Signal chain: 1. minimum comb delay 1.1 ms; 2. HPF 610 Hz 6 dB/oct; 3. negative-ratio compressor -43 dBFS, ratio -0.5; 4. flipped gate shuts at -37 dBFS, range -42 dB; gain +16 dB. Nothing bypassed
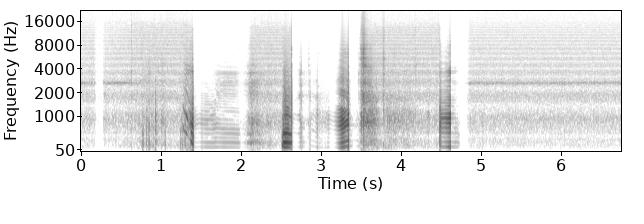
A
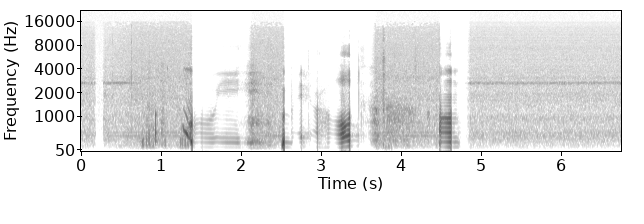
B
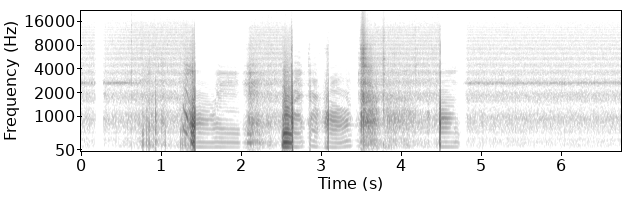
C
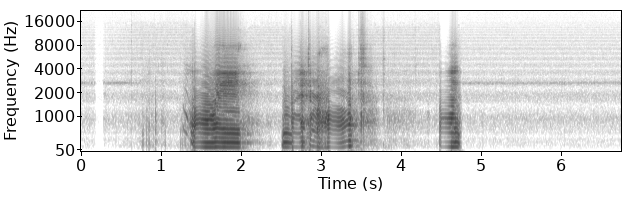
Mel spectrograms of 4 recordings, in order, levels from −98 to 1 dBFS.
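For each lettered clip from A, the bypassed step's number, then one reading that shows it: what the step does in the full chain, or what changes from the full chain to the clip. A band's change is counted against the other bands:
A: 1, 500 Hz band +3.5 dB; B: 3, crest factor change +6.0 dB; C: 4, momentary loudness spread change -4 LU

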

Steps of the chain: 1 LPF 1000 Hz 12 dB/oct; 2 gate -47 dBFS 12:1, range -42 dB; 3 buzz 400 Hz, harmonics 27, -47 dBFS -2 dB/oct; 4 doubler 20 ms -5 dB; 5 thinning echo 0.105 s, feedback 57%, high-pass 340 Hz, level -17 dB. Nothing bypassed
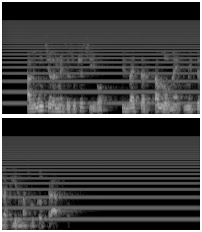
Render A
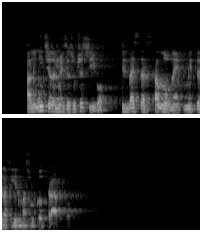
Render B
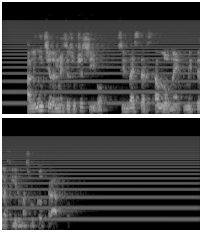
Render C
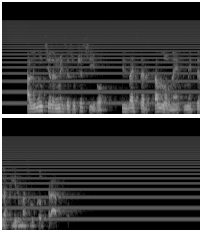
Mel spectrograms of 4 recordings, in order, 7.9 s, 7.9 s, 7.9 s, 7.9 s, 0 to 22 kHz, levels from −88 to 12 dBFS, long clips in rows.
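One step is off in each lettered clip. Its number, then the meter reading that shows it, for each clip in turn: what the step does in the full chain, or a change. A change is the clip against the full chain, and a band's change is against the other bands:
3, 4 kHz band -12.5 dB; 1, 4 kHz band +9.0 dB; 4, 8 kHz band -2.5 dB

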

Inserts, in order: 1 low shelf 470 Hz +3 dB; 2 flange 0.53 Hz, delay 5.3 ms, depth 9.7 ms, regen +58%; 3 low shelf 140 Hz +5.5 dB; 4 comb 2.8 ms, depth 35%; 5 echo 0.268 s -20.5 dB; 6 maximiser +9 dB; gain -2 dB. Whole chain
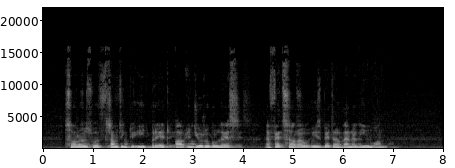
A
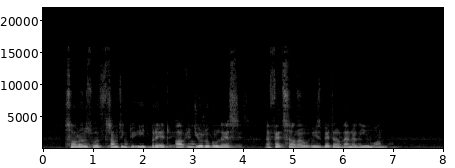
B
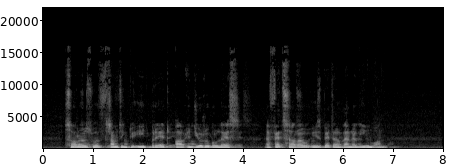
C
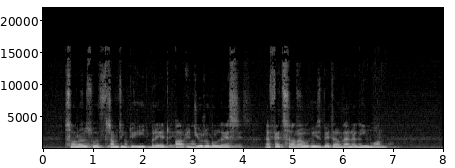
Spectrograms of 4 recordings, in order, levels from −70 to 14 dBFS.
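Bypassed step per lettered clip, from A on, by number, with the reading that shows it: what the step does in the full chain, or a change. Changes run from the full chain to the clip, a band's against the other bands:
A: 6, crest factor change +6.5 dB; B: 4, 125 Hz band +1.5 dB; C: 2, 8 kHz band +3.0 dB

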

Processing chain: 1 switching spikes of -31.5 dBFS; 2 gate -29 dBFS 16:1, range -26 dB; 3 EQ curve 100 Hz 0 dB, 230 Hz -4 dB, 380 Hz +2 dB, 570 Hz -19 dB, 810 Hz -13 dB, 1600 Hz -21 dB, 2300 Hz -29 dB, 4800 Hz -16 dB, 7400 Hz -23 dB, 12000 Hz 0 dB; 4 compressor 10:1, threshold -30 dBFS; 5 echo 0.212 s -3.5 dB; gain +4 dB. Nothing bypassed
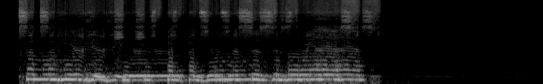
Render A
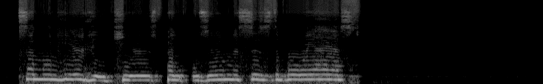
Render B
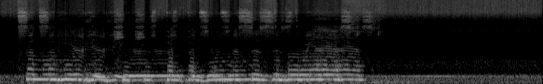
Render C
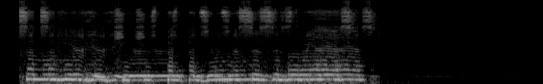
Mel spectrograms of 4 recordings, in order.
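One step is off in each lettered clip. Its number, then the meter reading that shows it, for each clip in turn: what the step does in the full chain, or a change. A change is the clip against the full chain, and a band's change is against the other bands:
5, loudness change -1.5 LU; 2, momentary loudness spread change +6 LU; 1, distortion -17 dB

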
